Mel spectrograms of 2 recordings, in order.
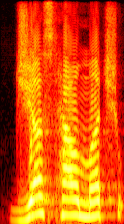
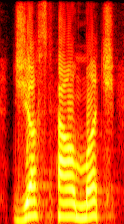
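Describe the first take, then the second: No difference in how they are said.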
